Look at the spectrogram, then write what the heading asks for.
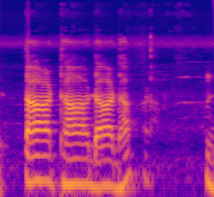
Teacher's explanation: जब भी आप टा, ठा, डा, ढा, ढ़ा बोलते हैं, आपकी जीभ का सामने वाला हिस्सा जरूर टकराता है आपकी तालु से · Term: मूर्धन्य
